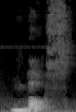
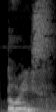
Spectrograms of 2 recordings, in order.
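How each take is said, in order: First: "dos" with the i swallowed, pure o; Spanish pronunciation. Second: "Dois" with the i glide kept; Portuguese pronunciation. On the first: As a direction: drop the glide in "dos". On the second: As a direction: say "Dois" with the oy sound. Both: Shown as a demonstration. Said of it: "A gente só engole o izinho".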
